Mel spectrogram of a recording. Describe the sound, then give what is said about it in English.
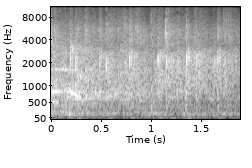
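A church audience claps to give God glory, a dense, steady wash of applause that holds at an even level throughout, with a few faint voices mixed into the clapping. “It's amazing what I can get you to clap for, by the way.”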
